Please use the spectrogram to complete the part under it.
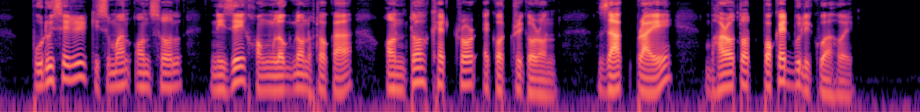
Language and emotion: Assamese, neutral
